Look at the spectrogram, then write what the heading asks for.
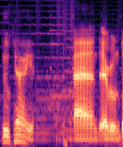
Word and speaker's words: Bucket: It was sort of a drama show and the main character's last name was Bucket and she's like, "It's pronounced bouquet."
